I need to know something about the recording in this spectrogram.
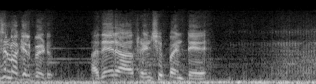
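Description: A man speaks with animation up close.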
